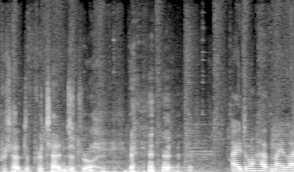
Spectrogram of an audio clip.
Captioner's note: laughing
